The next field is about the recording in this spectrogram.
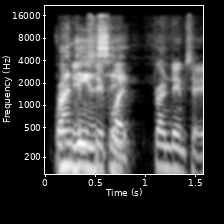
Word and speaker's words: Run DMC: while Christmas in the Hollies by Run DMX plays in the background. – Run DMC, yeah. Sorry, I said it wrong.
